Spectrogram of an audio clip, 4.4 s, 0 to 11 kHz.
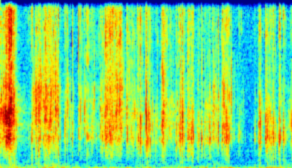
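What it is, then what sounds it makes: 3D printed plastic slug toy. A small orange-red 3D printed plastic segmented slug toy is squeezed and flexed between the fingers, so its segments click and rub against each other. The result is a quiet, continuous stream of bright, crinkly clicks and scratchy rubbing, with a louder burst at the very start.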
